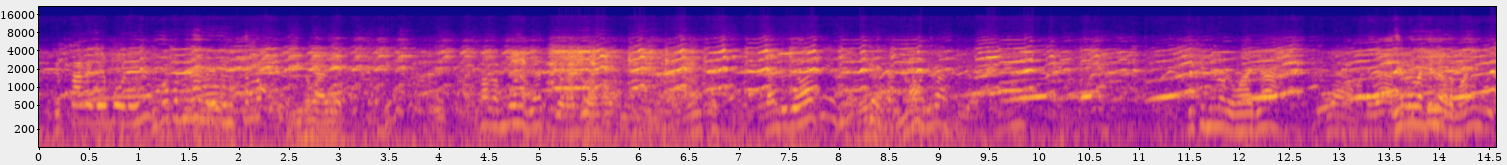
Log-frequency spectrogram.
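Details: Ayam ketawa, the laughing chicken of South Sulawesi, Indonesia, crowing at a contest judged on how often and how long the birds crow; many overlapping cackling, laugh-like rhythmic crows with rising and falling tones, crowd chatter behind.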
